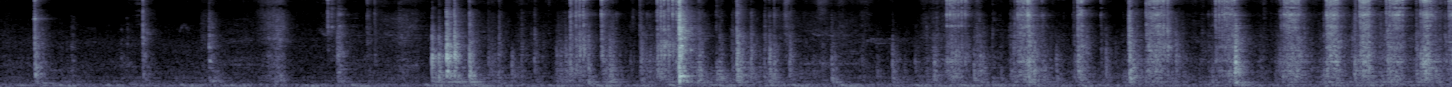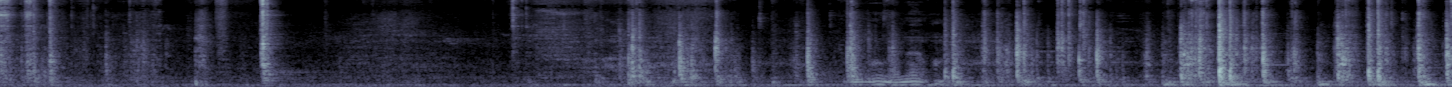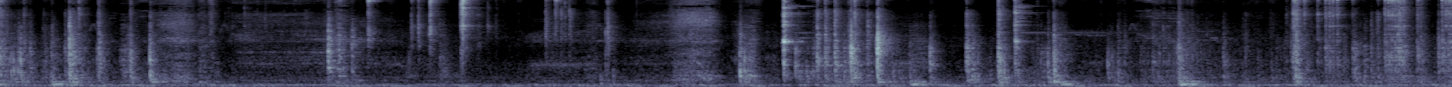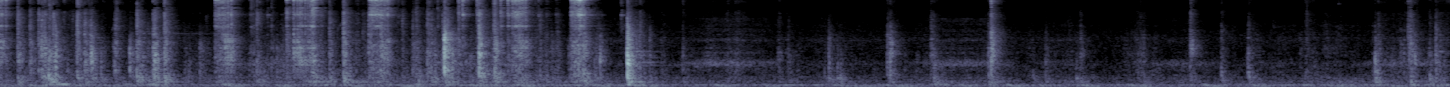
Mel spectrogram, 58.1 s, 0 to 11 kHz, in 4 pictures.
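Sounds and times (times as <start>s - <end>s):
ratchet wrench clicking: 9.4s - 15.0s.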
